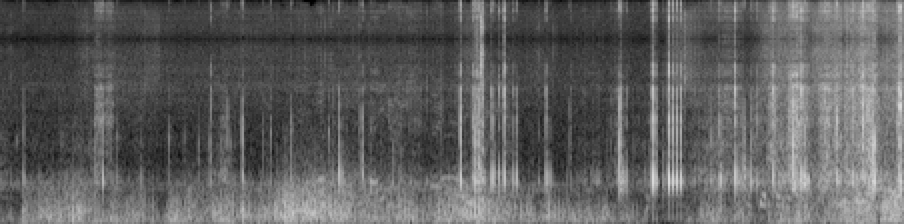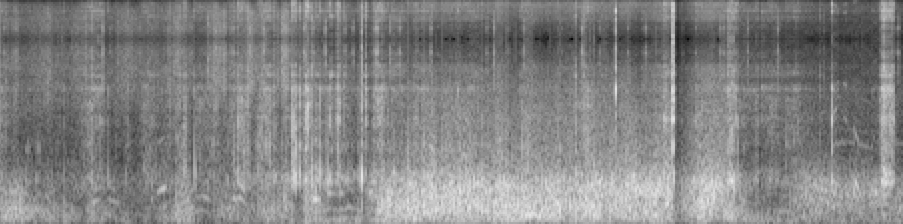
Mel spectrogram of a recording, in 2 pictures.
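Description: Wind buffeting the camera microphone during a tandem paraglider's running launch, with irregular knocks and clicks from footfalls and the harness and straps. The wind noise is loudest from about two-thirds of the way in and eases near the end as the glider is airborne.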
